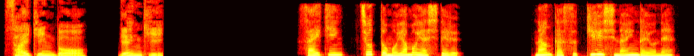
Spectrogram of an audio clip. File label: anime, Natural Japanese Conversations; "How have you been?" in Japanese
